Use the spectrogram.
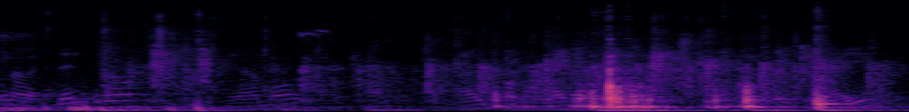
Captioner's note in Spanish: aplausos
